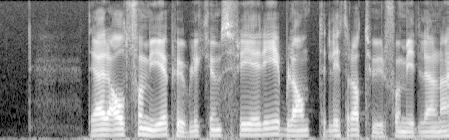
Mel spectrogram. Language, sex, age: Norwegian, male, 52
